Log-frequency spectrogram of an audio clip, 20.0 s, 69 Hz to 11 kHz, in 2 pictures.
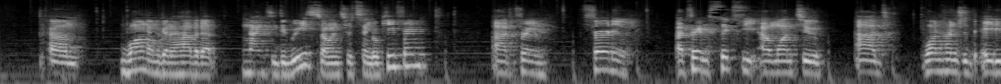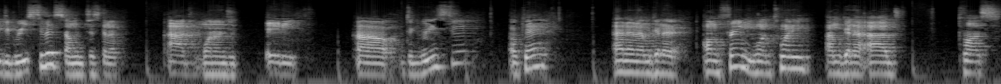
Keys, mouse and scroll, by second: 1.8-4.3 right drag, 5.7-8.1 drag, 8.7-11.2 drag, 15.4-17.3 right drag, 17.3-20.0 drag.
